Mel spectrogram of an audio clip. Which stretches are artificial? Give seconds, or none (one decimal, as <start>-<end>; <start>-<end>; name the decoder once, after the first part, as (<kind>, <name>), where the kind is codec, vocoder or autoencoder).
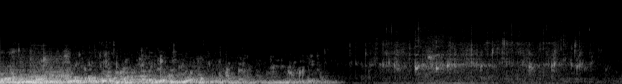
0.0-0.7 (autoencoder, DAC-VAE); 3.4-5.6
